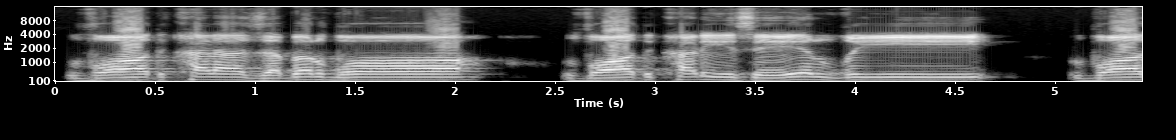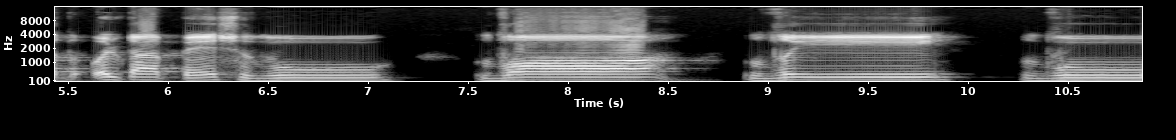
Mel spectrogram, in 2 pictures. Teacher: زبان کی کروٹ بائیں یا دائیں طرف لگا کے پڑھیں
